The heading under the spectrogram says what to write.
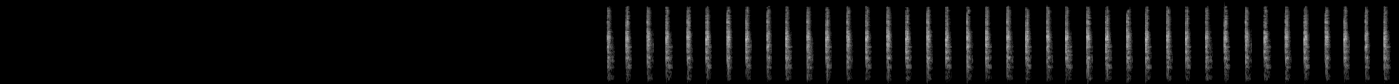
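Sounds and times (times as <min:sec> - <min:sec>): fast clock-like ticks: 0:06.1 - 0:13.9.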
